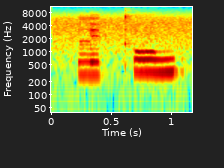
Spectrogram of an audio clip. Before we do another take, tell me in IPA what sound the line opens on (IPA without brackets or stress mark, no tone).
l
